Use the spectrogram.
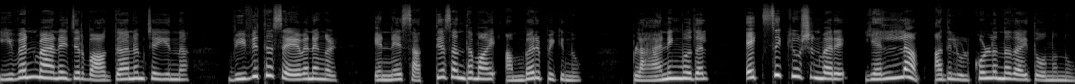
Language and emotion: Malayalam, surprised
